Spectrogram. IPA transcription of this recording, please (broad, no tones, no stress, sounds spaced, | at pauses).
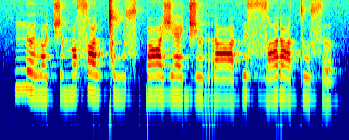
n ɜ l ɒ t͡ʃ ʌ ŋ ʌ sˤ ʌ l ǀ uː s ɡ͡b ɑː ʒ æ d͡ʒ ə r ɑː θ ɪ s zˤ ɛ ɾ ɑ t ʊ s ə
